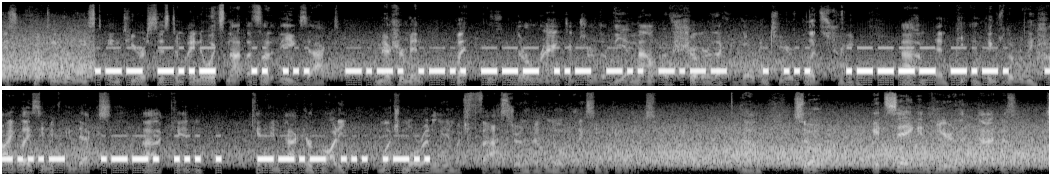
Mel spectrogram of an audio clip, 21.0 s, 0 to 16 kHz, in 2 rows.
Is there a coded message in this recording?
Yes: Morse code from 0.9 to 14.8 s, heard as a keyed tone, machine-sent, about 23 wpm, 670 Hz, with radio static and speech in English. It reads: WX IS CLOUDY ES 1C <BT> PSE QSL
